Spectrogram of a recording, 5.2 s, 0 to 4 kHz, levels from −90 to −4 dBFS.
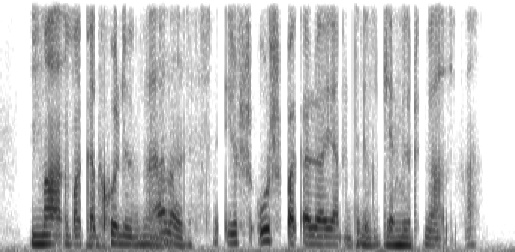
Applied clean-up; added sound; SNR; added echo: neural diffusion model UNIVERSE++.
